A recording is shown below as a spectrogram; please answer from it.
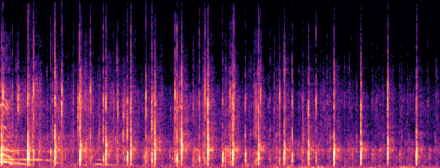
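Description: Crowd applauding at the end of a speech, with clearly separate claps that thin out toward the end. A long held shout trails off in the first half second.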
